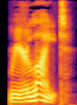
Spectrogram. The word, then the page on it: rear light: American English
